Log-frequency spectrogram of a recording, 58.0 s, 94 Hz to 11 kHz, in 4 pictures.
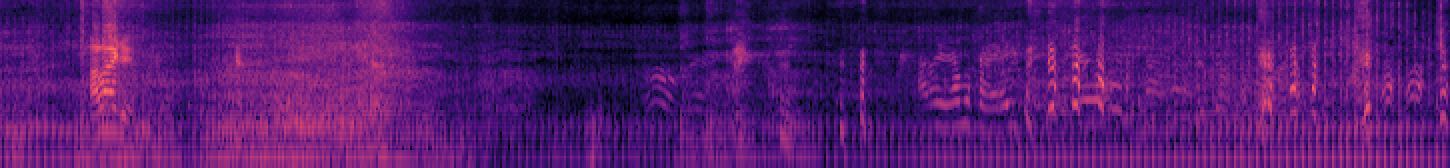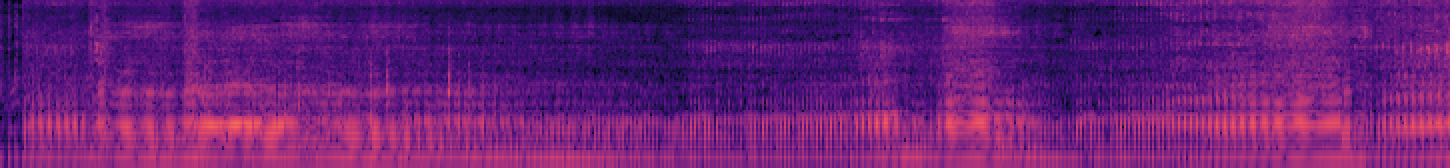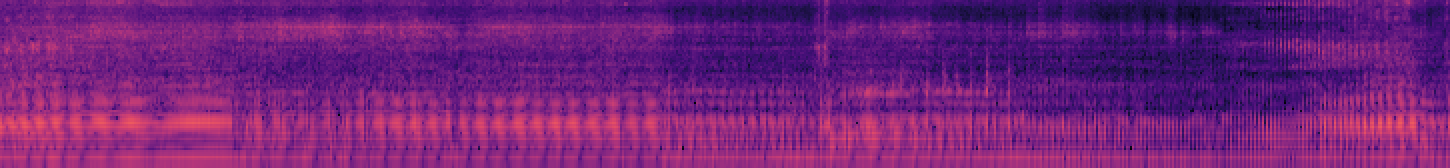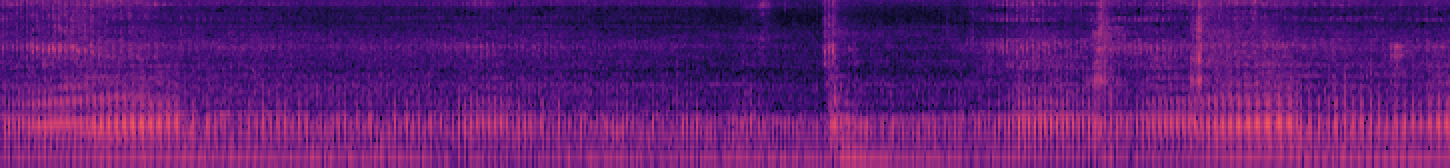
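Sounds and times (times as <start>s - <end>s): quad engine running: 0.0s - 58.0s.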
